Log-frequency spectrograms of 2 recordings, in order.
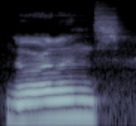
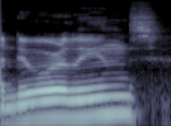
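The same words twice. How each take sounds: First: Said in the usual way. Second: "New Orleans" ending in a long EE, "or-LEENZ"; alternative pronunciation. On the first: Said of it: "usually New Orleans". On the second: Shown as a demonstration. Vlogger giving the other way to say it, long EE pronunciation. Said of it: "I say it either way".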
